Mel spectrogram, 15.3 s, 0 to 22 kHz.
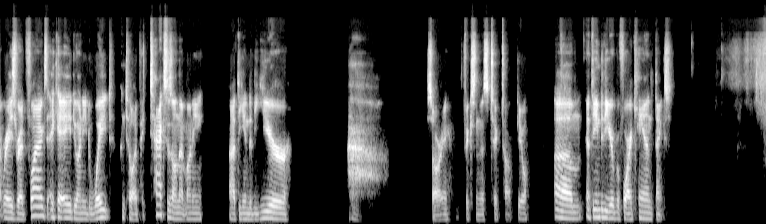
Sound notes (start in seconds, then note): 6.9 sighs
